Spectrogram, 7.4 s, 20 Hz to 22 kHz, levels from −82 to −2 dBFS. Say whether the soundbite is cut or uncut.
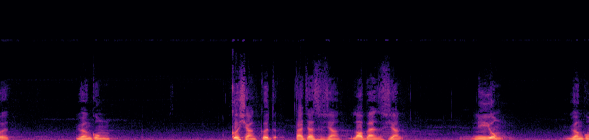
cut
